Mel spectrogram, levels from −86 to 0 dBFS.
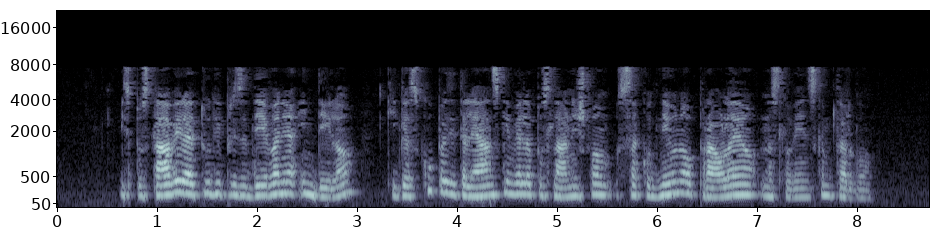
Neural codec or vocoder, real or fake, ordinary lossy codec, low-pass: none; real; AAC, 24 kbps; 19.8 kHz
